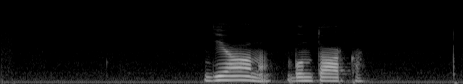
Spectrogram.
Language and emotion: Russian, sad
